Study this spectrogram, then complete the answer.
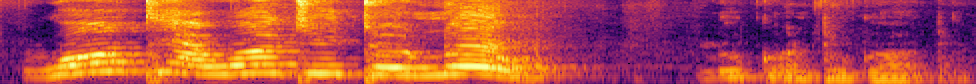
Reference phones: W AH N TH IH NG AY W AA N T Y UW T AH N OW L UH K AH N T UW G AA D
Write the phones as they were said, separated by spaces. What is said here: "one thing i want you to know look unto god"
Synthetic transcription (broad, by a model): W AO N T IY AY W AA N T Y UW T AH N OW L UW K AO N T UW G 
